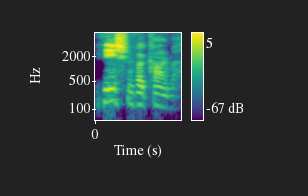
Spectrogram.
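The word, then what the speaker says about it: Vishwakarma: Vishva karma. Visa karma. Yeah. The the W is pronounced like a V often.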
